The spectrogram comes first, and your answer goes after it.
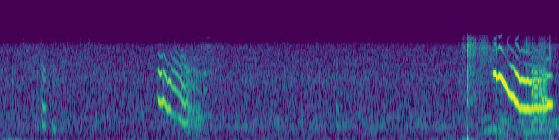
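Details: Two puppies, one brown and one black, making whimpering yips indoors: a short falling whine near two seconds, then a longer, louder high whine sliding downward at the end; quiet room between calls.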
